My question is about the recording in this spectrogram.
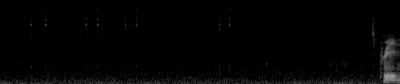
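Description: Computer mouse button clicking several times in the first three seconds, light clicks that mostly come in quick pairs, as the image is zoomed out.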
